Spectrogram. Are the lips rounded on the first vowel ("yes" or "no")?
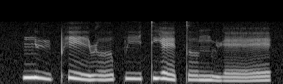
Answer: yes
